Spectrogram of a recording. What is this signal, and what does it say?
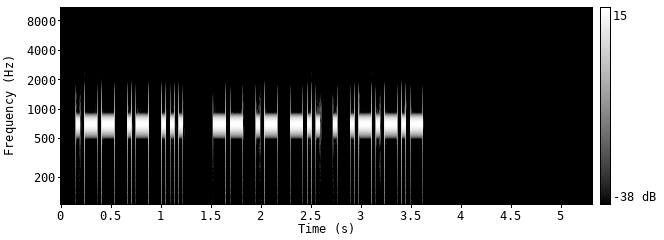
Morse code, heard as a keyed tone, about 28 wpm, 700 Hz. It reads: WAS MADE.
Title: Sentences from Top 1400 Words 28wpm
